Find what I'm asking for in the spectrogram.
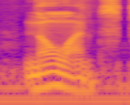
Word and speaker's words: Nowon: No One, it's spelled N-O-W-O-N.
